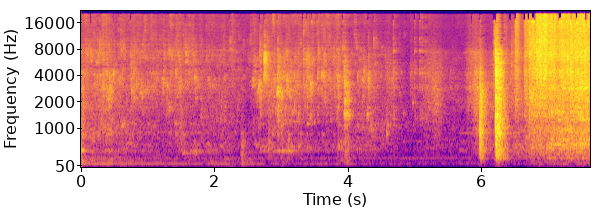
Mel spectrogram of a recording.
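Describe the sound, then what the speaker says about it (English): Running tap water rinses out a frosting piping bag at a kitchen sink, a steady close splashing stream with a sharp louder burst of water near the end. "Gonna rinse this because this color is darker than the other one."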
